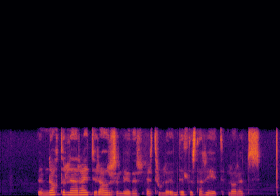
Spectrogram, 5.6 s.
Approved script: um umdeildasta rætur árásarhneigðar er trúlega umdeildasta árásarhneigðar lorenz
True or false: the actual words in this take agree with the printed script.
false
